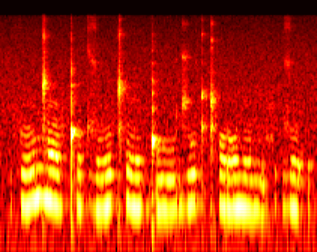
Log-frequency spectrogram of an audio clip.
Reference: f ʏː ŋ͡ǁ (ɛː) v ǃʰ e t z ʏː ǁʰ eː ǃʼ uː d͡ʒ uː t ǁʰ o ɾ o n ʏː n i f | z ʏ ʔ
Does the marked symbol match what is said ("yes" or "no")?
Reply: yes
